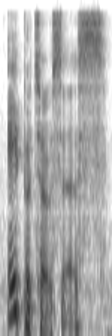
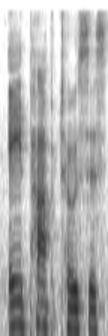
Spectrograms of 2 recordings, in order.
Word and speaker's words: apoptosis: One being necrosis and the other is aptosis.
